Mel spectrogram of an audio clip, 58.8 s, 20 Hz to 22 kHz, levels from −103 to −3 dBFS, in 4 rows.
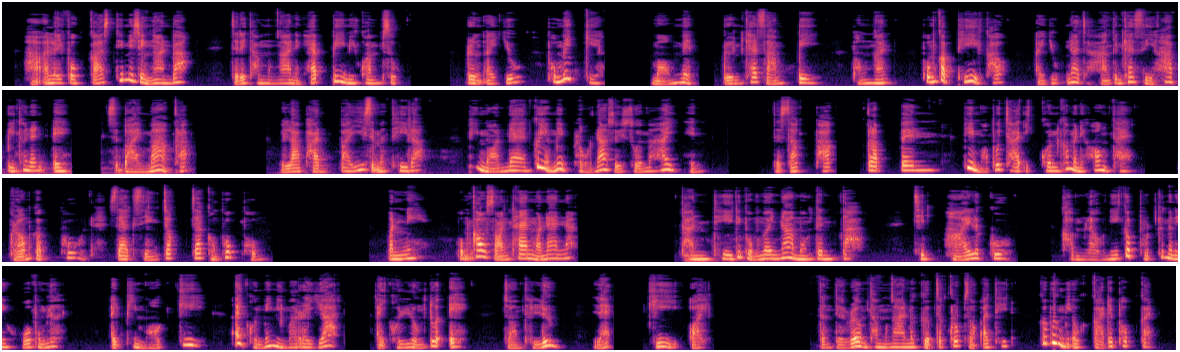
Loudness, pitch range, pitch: -24 LUFS, 165-215 Hz, 180 Hz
